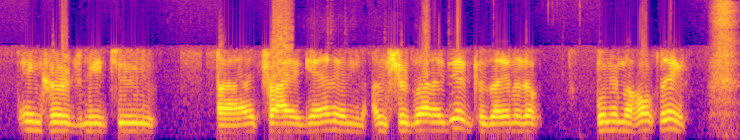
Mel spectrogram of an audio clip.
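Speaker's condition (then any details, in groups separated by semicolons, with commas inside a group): Cerebral palsy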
